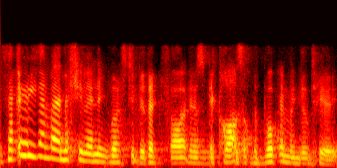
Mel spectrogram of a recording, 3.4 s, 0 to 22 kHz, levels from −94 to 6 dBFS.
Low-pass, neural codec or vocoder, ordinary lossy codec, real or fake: 7.2 kHz; codec, 16 kHz in and 24 kHz out, 0.6 kbps, FireRedTTS-2 codec; Opus, 16 kbps; fake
